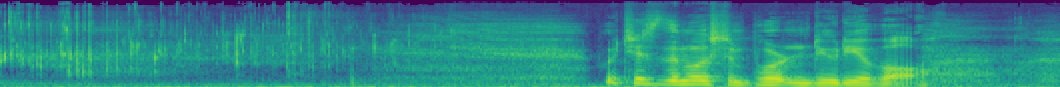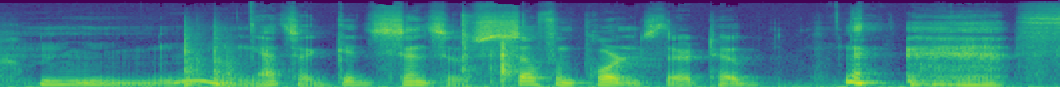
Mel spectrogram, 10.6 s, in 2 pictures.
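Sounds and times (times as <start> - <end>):
tea pouring: 0.0 - 2.6
speech: 3.0 - 4.9, 5.5 - 10.5.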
